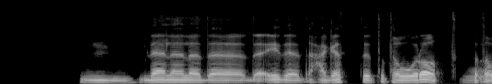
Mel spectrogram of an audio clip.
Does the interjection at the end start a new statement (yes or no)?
yes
